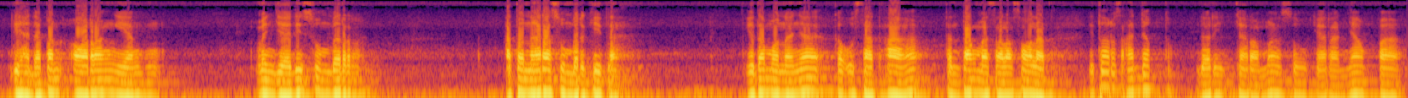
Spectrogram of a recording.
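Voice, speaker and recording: A man teaching a religious study class in a relaxed, conversational way, with humorous slang asides. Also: lowish voice. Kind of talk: casual religious study lecture. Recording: lo-fi audio in a reverberant hall with faint noise.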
